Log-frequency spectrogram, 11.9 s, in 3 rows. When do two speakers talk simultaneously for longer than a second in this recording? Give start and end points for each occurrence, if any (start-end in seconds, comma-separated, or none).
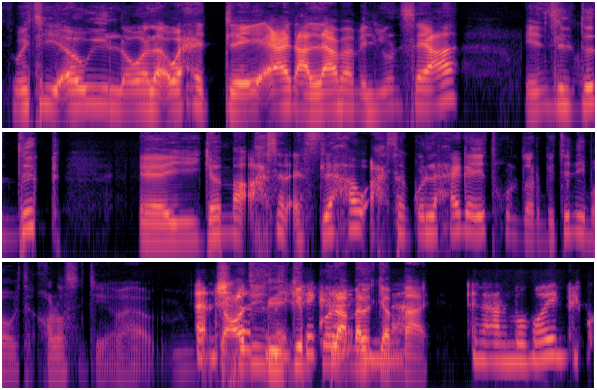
9.3-10.6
